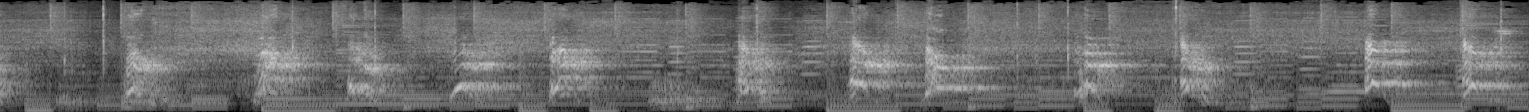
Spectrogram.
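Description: Young English Pointer–Mini Australian Shepherd puppy yipping and barking in quick, repeated yaps, about two a second, over background music with a steady bass beat.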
